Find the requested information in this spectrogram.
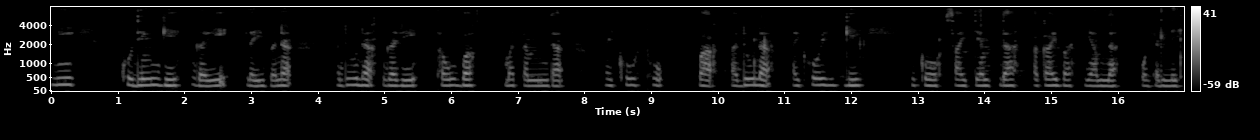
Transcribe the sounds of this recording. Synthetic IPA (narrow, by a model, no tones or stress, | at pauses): mi | kʰudiŋɡiɡɐji | lɐjbɐnɐː | dunɐɡɐɾi | tʰɐwbɐ | mɐtɐmdɐ | ajkʰutʰɔk̚ | b̥ɐː | dunɐ | ajkʰojɡi | ekosajtemdɐː | kajbɐjamnɐ | ojhɐlːi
